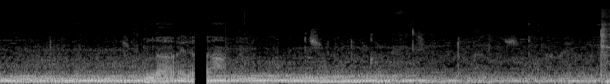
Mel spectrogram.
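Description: A steady low rumble, like an engine running, with a momentary cut-out about two seconds in.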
